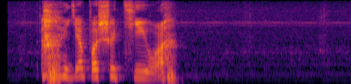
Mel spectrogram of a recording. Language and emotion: Russian, positive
